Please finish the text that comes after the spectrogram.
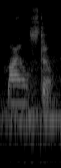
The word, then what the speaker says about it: milestone: Milestone. Very good. Okay. So the I is long. It's followed by a consonant, and the E is silent.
